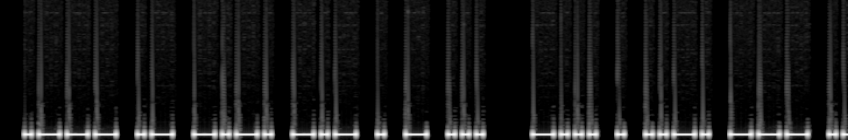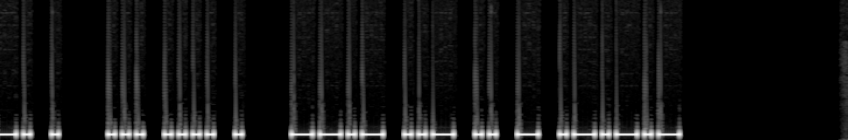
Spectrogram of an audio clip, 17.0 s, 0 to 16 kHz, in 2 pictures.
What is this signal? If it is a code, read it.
Morse code, heard as a keyed tone, about 17 wpm, 700 Hz. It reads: JACKETS BEFORE SHE QUIT.
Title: Pangram Challenge v2 - 17wpm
